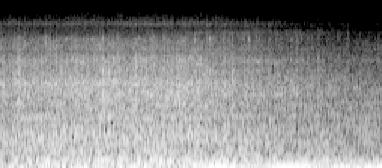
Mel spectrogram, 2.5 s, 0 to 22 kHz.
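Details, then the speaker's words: Mercedes SLK 55 AMG (R171) M113 engine idling, overdue for service; busy, loose metallic rattle over a steady low rumble from a drive pulley split down the middle into two parts, held together by the serpentine belt. "rattles like crazy and I'll I'll turn the engine off you see the actual damage it's kind of it's split down the middle so it's in kind of two parts"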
